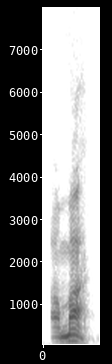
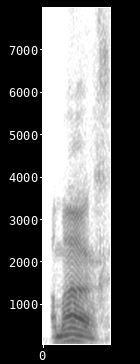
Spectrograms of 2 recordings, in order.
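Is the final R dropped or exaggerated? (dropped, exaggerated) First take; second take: dropped; exaggerated. First: The final R is dropped entirely. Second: The final R is strongly exaggerated. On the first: This is the popular pronunciation. "se corta o R final" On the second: The speaker wants to sound cultured. "exageram o R"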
